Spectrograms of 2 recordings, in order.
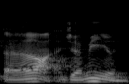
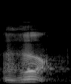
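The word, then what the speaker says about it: أَعْجَمِيٌّ: Tashil itu antara alif dan hamzah, bukan antara alif dan ha ya. Jadi a'jamiyun, bukan aha, tapi a'jamiyun, a'jamiyun.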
